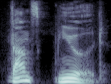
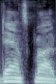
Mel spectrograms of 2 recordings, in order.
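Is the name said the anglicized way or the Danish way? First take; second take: Danish; anglicized. First: The name is said in the original Danish way. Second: The name is said in a simplified anglicized way. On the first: This is how the name really goes. The speaker calls it right. "but it's actually Dansk Mjød" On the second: This is how the hosts usually say it. The speaker calls it wrong. "we say Dansk Mod"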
